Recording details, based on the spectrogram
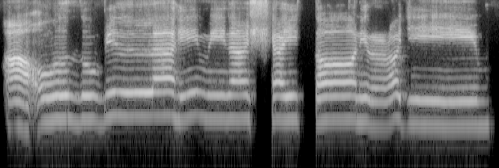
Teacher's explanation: Huruf to itu huruf tebal, ya. Pangkal lidah sedikit terangkat. Pangkal lidah itu lidah kita yang dekat dengan tenggorokan ibu, itu namanya pangkal lidah.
